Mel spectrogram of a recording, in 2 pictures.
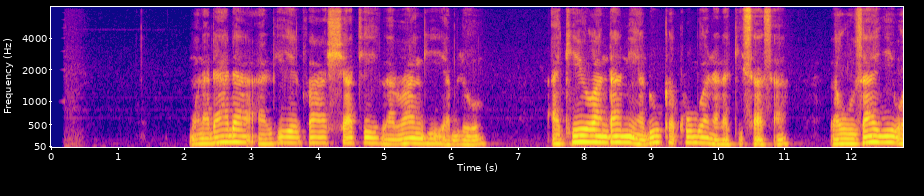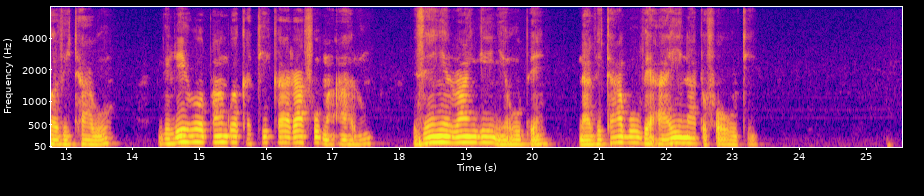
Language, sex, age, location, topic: Swahili, male, 25-35, Dar es Salaam, education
